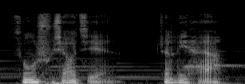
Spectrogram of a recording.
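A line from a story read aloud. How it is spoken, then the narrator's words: Sighing. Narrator (Chinese): 只好叹息的说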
